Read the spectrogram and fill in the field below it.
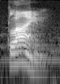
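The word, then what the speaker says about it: climb: भेड़ के बच्चे को क्लाइम क्लाइम का मतलब है ऊपर चढ़ना और इसमें भी बी साइलेंट है आपने बी को प्रोनाउंस नहीं करना है क्लाइम ऊपर चढ़ना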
